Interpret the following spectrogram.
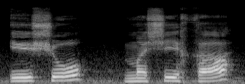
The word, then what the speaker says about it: Yeshua Mashiach: So in Eastern, it's pronounced Yeshua Mashiach. Yeshua Mashiach. Western, Yeshua Mashiach.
